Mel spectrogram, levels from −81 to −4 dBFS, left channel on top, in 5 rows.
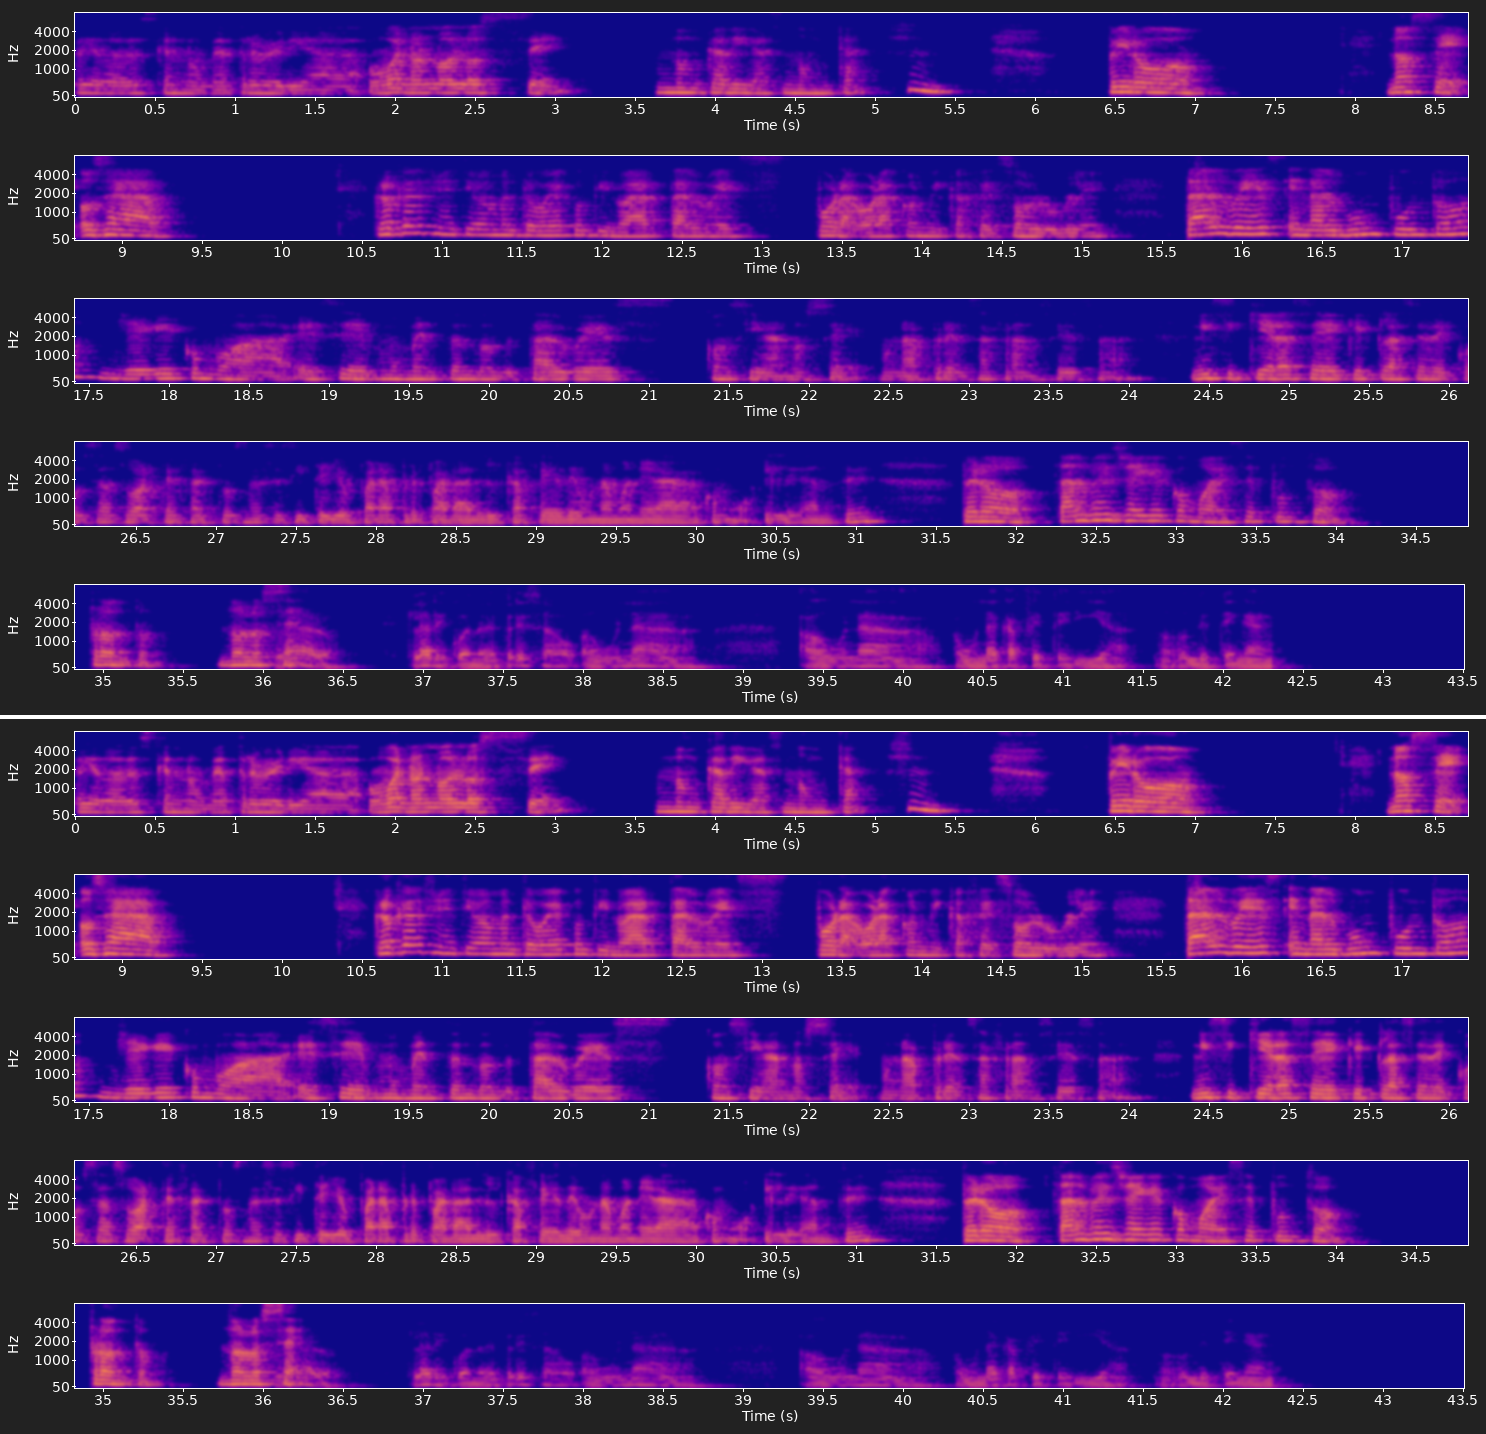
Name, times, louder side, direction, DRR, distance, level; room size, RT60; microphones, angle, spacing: voice 1, 0.0-3.1 3.6-5.4 5.7-6.1 6.5-7.1 8.0-9.3 10.3-13.1 13.3-21.0 21.4-24.1 24.4-34.1 34.9-35.4 35.7-36.3, right 3 dB, 55° right, 1.1 m, -34 dB
voice 2, 36.1-36.5 36.9-42.3, left 4 dB, 45° left, 0.6 m, -44 dB
10.0 x 4.4 x 6.3 m
head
